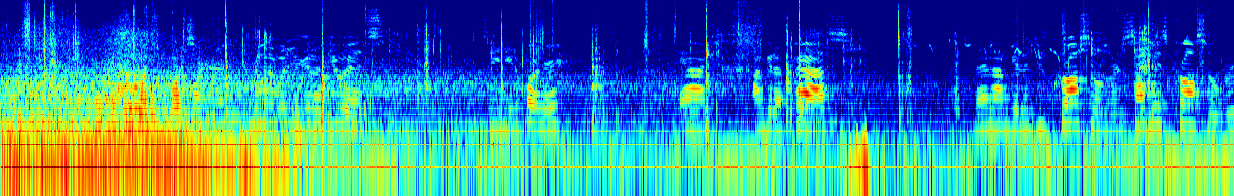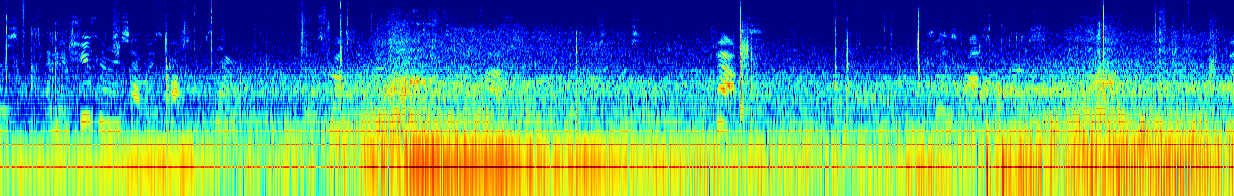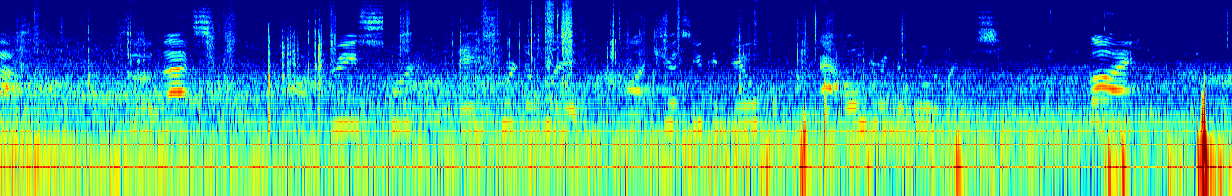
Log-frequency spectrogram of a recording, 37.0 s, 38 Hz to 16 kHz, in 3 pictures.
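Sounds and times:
hockey sticks hitting pucks: 0:11.2 - 0:14.8, 0:19.6 - 0:20.0, 0:27.3 - 0:30.5.

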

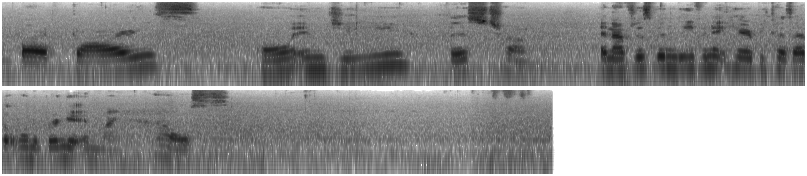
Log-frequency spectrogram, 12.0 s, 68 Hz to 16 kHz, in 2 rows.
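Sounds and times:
passing cars on a road: 0:00.0 - 0:10.2.

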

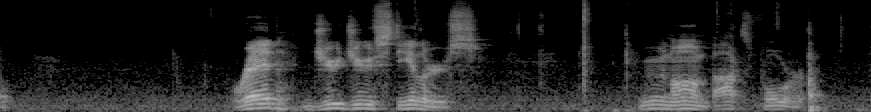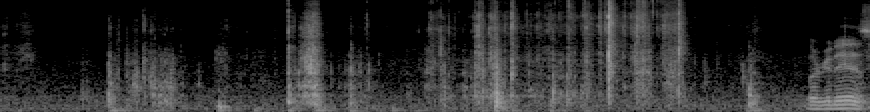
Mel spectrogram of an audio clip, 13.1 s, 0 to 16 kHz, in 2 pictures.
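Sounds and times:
plastic shrink wrap crinkling: 0:09.6 - 0:11.9.

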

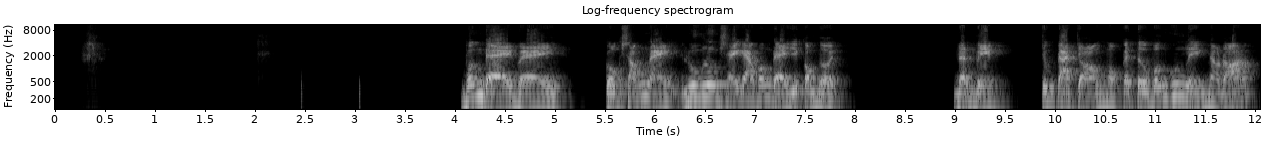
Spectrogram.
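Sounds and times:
person sharp breath: 0:00.2 - 0:00.6.

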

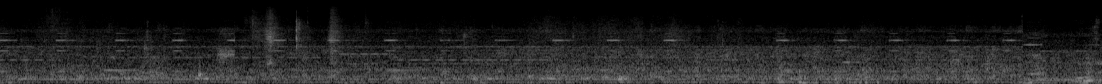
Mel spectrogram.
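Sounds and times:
low machine noise: 0:00.0 - 0:11.0.

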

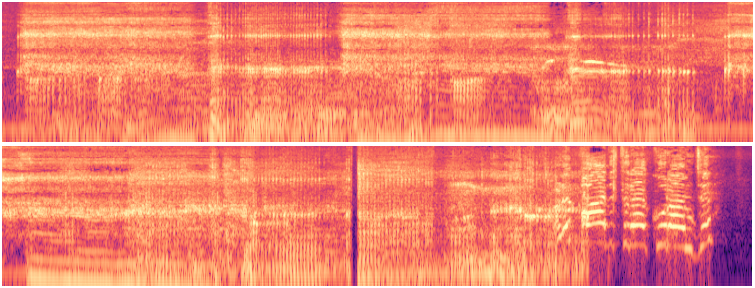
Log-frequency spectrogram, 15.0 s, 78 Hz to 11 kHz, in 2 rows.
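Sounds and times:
man talking: 0:13.0 - 0:14.8.

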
